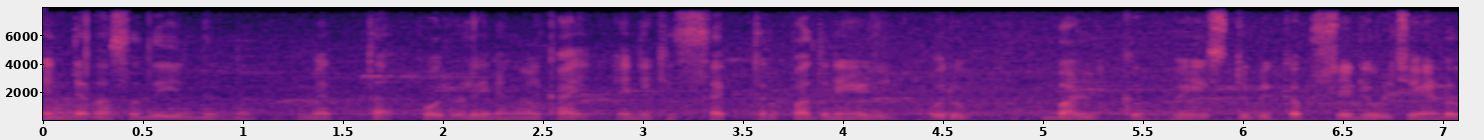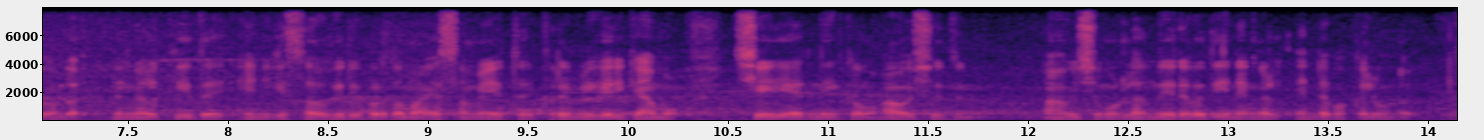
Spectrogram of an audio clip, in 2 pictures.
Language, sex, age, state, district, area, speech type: Malayalam, male, 30-45, Kerala, Idukki, rural, read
